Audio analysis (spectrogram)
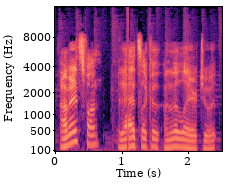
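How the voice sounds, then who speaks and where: Rambling, hesitant man over soft guitar music. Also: fairly high pitch, quick pace. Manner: rambling, hesitant, thinking aloud. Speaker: podcast host and game master. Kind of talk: casual chat about tabletop role-playing.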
